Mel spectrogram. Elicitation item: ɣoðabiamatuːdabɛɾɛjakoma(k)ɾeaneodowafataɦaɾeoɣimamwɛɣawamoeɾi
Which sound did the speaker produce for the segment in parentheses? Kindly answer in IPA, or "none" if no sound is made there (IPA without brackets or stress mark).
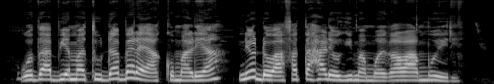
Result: none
